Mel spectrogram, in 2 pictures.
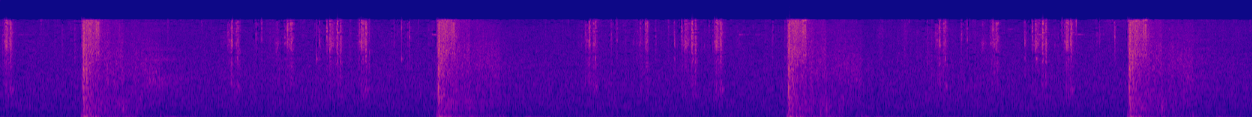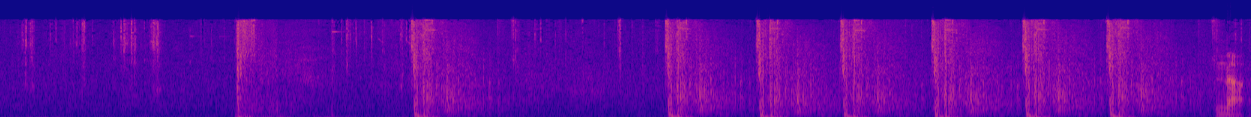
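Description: Single gunshots in Rise of the Tomb Raider ring out sharp and loud against a quiet backdrop, spaced a couple of seconds apart at first, then quickening into a faster string of shots near the end.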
